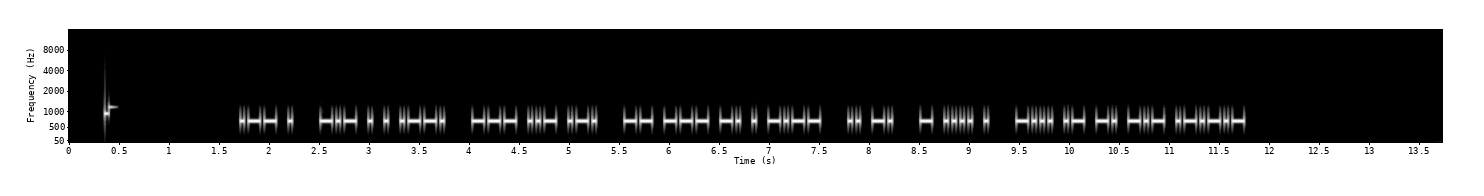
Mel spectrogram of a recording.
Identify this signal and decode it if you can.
Morse code, heard as a keyed tone, about 30 wpm, 700 Hz. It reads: WE KEEP OUR MONEY IN THE BANK.
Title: Sentences from Top 1000 Words - Review Part 6 - 30wpm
